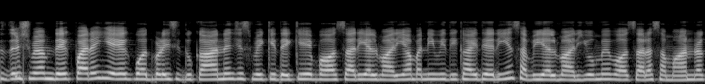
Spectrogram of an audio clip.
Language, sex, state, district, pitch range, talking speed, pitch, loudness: Hindi, female, Chhattisgarh, Kabirdham, 225-245 Hz, 280 wpm, 235 Hz, -16 LUFS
